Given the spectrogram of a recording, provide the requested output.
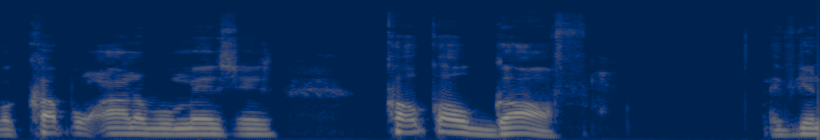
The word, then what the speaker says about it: Gauff: Coco Golf. If you're not familiar, look it up. Golf is spelled Gauff.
